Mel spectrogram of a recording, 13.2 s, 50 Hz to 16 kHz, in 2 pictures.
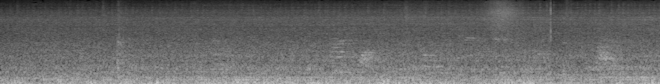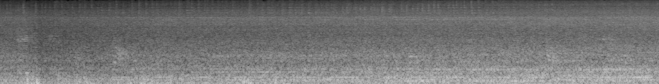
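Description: TRA EMU1200 electric multiple unit pulling away from the platform and drawing alongside, its running noise and a steady hum growing louder in the last few seconds as the cars pass close by.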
